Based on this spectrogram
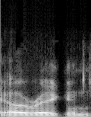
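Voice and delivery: "Oregon" as oh-RAY-gun; mock mispronunciation. Shown as a demonstration. Teasing a friend's pronunciation of the state, mock mispronunciation. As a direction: deliberately botch "Oregon", stressed middle syllable RAY. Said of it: "might as well just say".

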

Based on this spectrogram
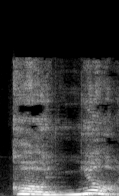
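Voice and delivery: loud COÑO with both syllables punched; force on each syllable. Shown as a demonstration. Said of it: "Le damos fuerza a cada sílaba".

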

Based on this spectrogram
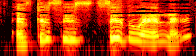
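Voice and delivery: high, tearful imitation of herself crying; mock crying. Admitting to the neighbour that it hurts, mock crying. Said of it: "No, hombre, hasta lloré".

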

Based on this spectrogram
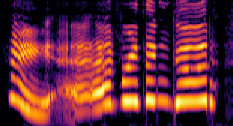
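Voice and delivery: high, anxious stammer; nervous check. Acted. Alone in the tower, Taco asks nervously. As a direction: stammer it out, worried.

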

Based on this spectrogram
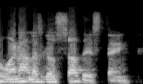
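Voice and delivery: ordinary delivery

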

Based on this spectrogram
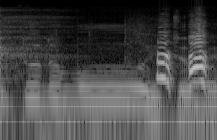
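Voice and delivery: slow laughing mock reply. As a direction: mimic it while giggling. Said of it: "Tudo mu-, tudo bem".

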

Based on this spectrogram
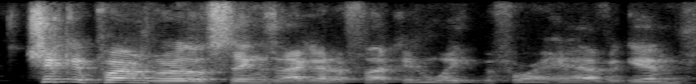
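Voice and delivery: usual speaking voice

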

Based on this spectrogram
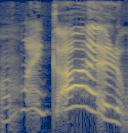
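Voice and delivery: long drawn-out high gasp of surprise; surprised. Real, not acted. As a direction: stretch it out, shocked and high. Surprised at own morning voice.

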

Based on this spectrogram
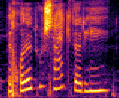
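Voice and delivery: seductive tone. A narrator's reading. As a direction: lure him in with a provocative dare. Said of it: "لحنم ... اغوا کننده بود".

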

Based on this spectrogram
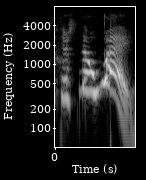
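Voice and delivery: high-pitched mock disbelief; put-on high cartoon voice; disbelieving Jimmy. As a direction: squeak it out as a flabbergasted sidekick. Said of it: "Jimmy's like".

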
